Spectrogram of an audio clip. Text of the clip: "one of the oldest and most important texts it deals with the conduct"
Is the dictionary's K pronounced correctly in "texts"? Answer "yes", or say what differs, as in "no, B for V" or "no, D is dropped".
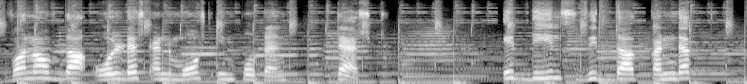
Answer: no, K is dropped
